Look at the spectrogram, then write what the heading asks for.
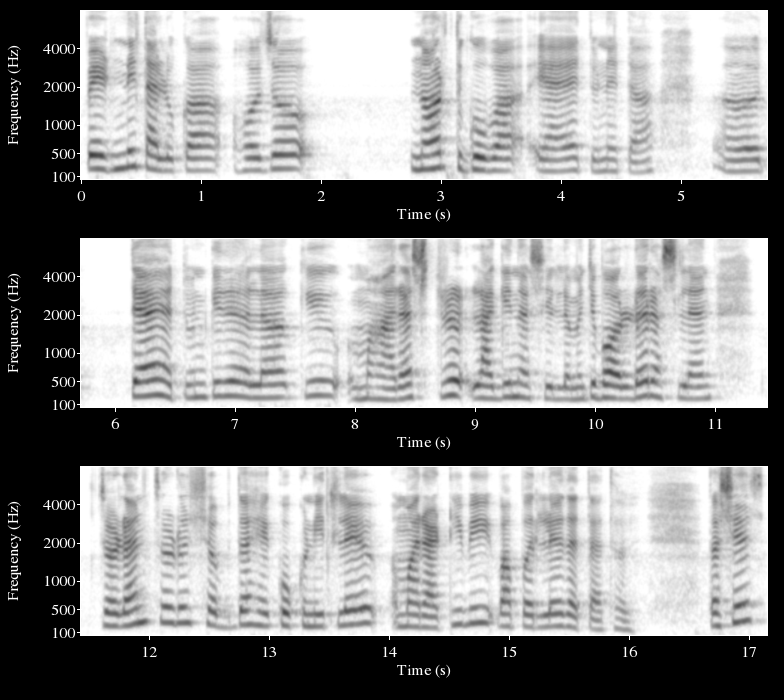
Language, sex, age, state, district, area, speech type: Goan Konkani, female, 60+, Goa, Bardez, rural, spontaneous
